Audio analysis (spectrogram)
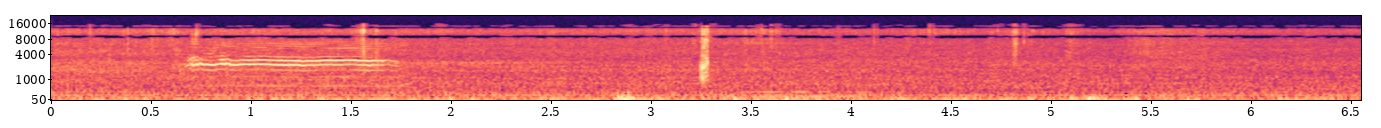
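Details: A stray tabby cat outdoors in the street gives a single drawn-out, slightly falling meow over steady street rumble, wanting attention and to be stroked.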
